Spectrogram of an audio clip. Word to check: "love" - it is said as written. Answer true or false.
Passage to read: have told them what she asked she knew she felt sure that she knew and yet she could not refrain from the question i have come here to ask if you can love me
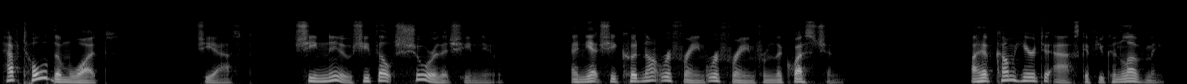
true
